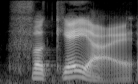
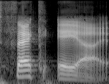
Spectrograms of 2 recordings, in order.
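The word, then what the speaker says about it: Fekkai: So they, in conjunction with their brand relaunch, what they did do is they've introduced a thing called Fakai. – Fakai, but FEKK.AI. Don't listen. Sorry. Otherwise, so it sounds like he's damning AI to eternity. – So it's Fek AI.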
